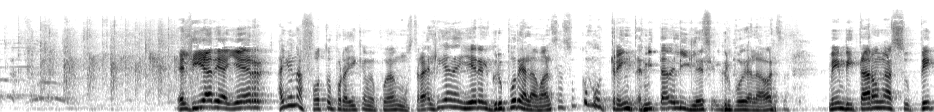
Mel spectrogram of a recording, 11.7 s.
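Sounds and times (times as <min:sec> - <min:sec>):
audience applause: 0:00.0 - 0:02.9
speech: 0:02.2 - 0:11.6.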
